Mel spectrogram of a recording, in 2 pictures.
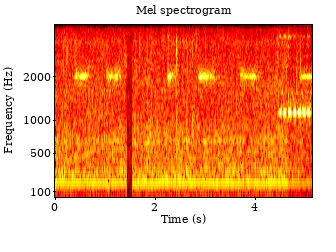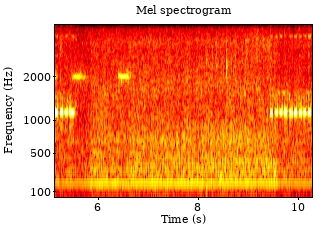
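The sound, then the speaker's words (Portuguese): A telephone rings in two trilling bursts, each lasting about a second and spaced several seconds apart, over a steady low hum with a few faint, short beeps in between. “Um momento, vou atender o telefone.”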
